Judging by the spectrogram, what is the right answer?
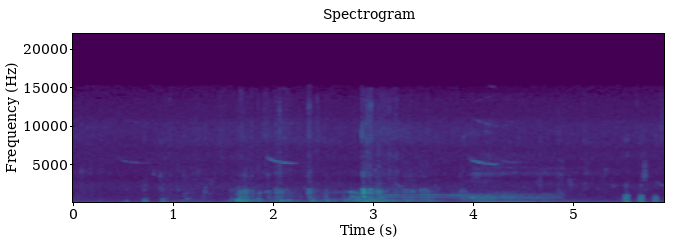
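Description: A man's wordless excited vocalizing: a long drawn-out cry that slides down in pitch, then, near the end, a quick falling run of laughter.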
